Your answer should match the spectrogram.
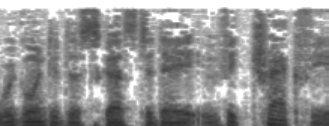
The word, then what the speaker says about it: Vitrakvi: going to discuss today vrai is that the uh correct pronunciation of the compound yes it's a tra name vrai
